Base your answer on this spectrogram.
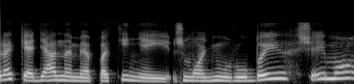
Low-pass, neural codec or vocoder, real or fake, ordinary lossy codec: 7.2 kHz; codec, 16 kHz, about 1 kbps, DyCAST, with the encoder's durations; fake; Opus, 24 kbps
